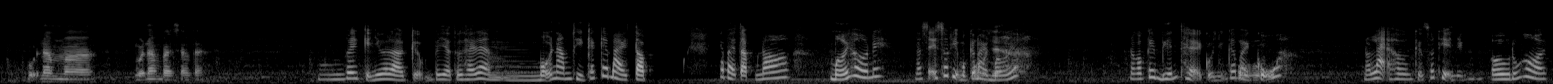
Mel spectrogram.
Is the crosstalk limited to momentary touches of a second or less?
Yes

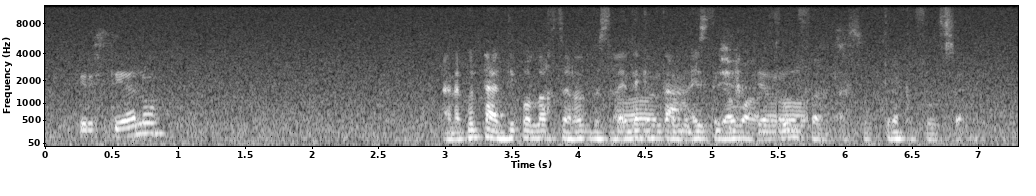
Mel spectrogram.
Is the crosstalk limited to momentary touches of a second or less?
No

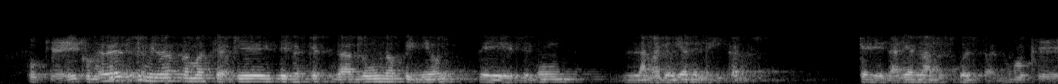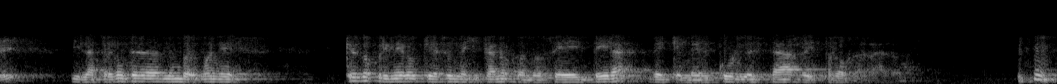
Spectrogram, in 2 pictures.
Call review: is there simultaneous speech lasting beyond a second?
Yes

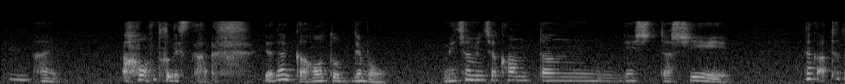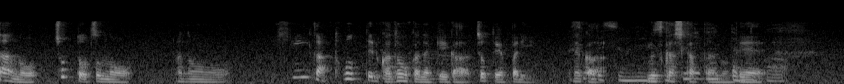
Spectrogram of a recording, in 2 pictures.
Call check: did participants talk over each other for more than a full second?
Yes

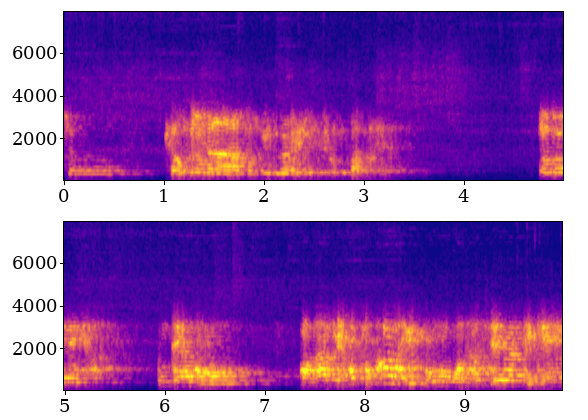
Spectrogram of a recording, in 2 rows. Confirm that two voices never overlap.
Yes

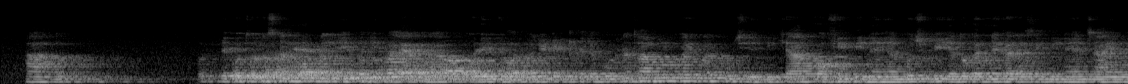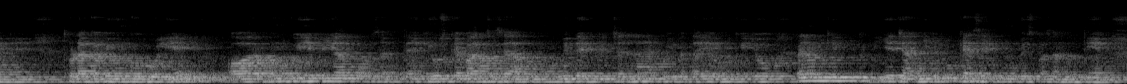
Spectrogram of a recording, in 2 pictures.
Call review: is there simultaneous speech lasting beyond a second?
Yes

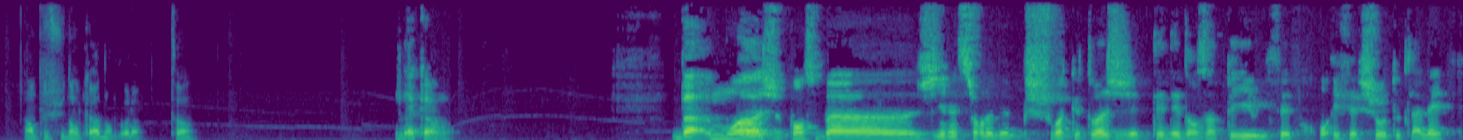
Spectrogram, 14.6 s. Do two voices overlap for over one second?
No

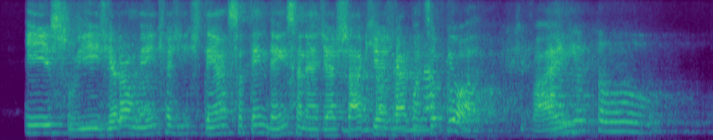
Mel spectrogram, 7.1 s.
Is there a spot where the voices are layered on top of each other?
Yes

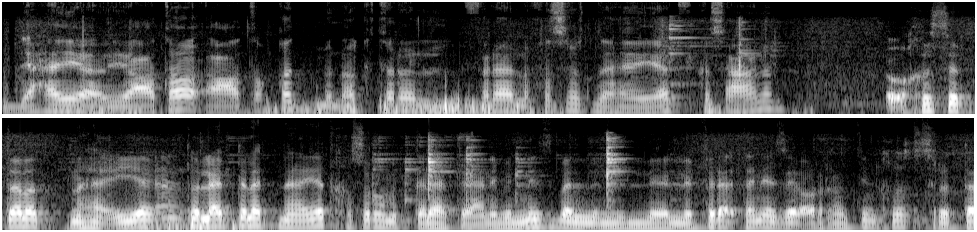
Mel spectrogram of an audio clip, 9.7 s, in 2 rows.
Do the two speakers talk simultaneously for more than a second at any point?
No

